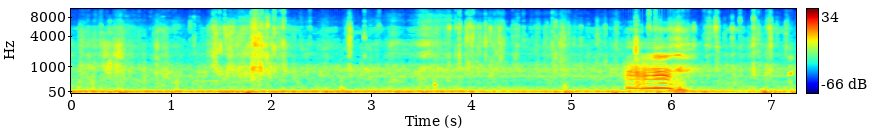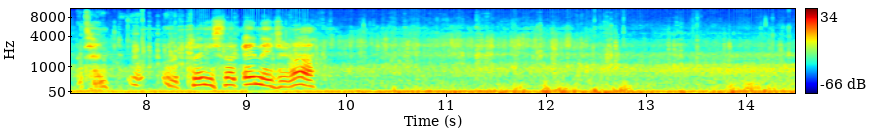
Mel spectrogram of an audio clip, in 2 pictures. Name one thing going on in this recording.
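Wind rumbles over the microphone of a moving bicycle.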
